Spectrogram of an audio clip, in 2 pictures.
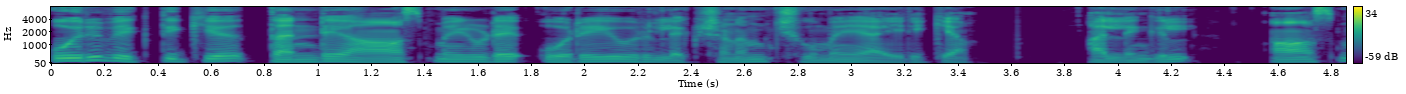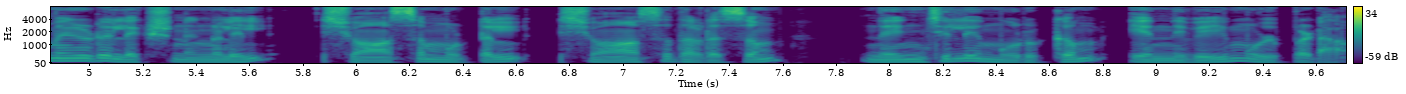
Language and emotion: Malayalam, neutral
